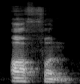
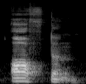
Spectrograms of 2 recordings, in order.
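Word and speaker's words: often: हालांकि इसको हम दोनों तरीके से प्रोनाउंस कर सकते हैं। ऑफन, ऑफन या ऑफ्टन।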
